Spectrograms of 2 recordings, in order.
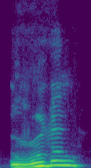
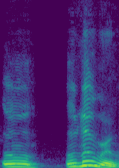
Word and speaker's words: Uluru: I want to go see Heir's Rock, which is called Uruulu. If I'm saying that correctly, is that how you say it? Uluru. Yeah. Heirs rock.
